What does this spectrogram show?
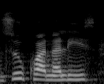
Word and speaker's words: Psychoanalyse: who may speak German, when we say psychoanalysis in German, Psychoanalyse, the emphasis is on this first part of the word, the Psycho, which is the soul.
